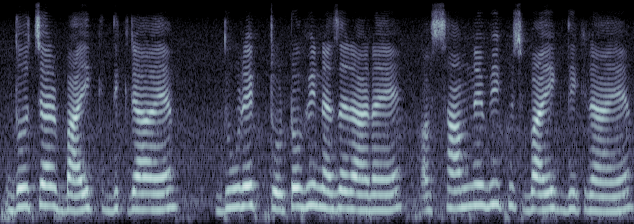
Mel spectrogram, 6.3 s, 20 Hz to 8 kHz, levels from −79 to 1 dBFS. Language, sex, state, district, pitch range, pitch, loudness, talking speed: Hindi, female, Bihar, Gopalganj, 210-250 Hz, 225 Hz, -16 LUFS, 210 wpm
